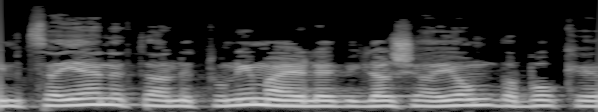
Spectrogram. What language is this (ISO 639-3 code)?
heb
